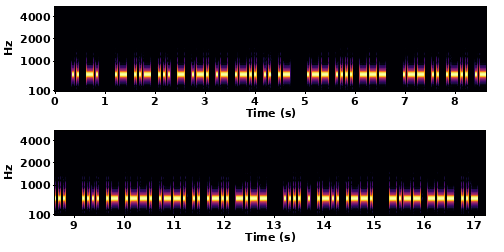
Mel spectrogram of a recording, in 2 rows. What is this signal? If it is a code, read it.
Morse code, heard as a keyed tone, about 25 wpm, 600 Hz. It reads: IN AUSTRALIA WHO WILL HAPPILY HELP YOU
